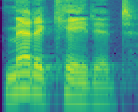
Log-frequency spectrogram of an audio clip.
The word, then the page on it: medicated: American English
